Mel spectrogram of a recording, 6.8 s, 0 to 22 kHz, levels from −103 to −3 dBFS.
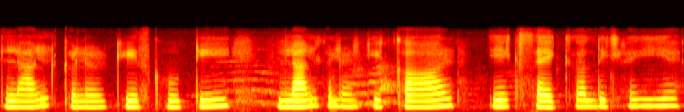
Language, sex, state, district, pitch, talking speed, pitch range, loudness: Hindi, female, Uttar Pradesh, Lucknow, 225 Hz, 115 wpm, 210-240 Hz, -21 LUFS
